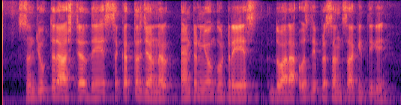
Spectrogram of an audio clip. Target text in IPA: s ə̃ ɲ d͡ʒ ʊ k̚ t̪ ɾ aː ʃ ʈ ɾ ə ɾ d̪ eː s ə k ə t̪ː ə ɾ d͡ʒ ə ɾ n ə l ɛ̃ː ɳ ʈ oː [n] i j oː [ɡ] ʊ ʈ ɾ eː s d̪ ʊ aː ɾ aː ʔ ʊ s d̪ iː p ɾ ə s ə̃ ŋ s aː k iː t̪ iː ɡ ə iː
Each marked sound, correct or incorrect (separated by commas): correct, correct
